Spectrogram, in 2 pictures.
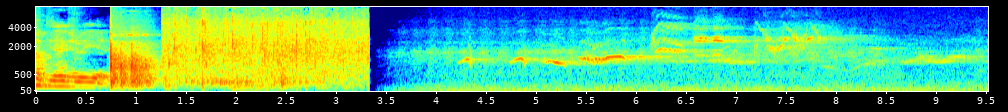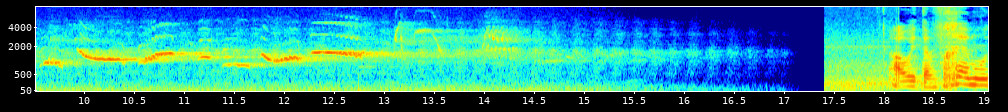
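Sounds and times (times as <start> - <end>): faint bird chirps and calls: 3.8 - 16.6.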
